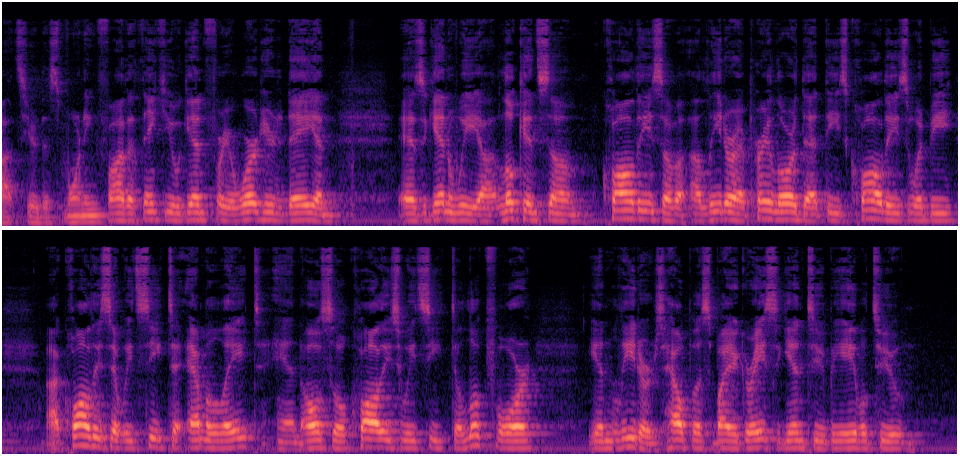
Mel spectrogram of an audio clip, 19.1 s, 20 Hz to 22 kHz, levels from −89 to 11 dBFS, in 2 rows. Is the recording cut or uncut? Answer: cut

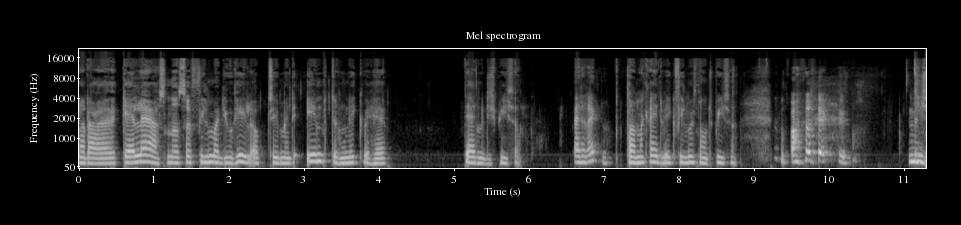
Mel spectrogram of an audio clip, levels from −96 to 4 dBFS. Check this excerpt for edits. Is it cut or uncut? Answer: cut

